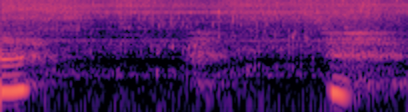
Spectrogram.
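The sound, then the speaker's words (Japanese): A faucet runs steadily, its even hiss broken by soft splashing as hands are washed under the stream, with soap lathered over palms, backs of the hands and fingertips. A couple of short, faint murmurs come through near the start and end. “だから最初にしっかり手を洗うの。あー、ちゃんと洗ってね。”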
